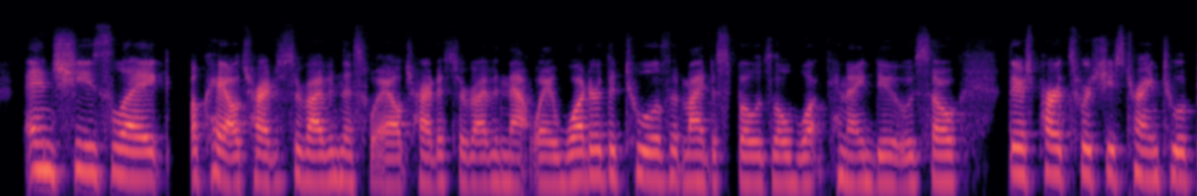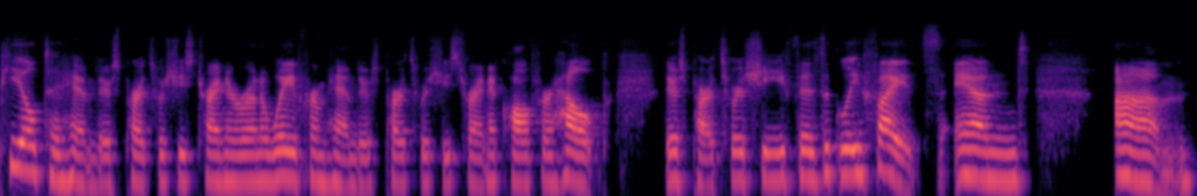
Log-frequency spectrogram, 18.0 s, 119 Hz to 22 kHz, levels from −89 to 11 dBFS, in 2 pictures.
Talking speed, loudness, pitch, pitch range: 220 wpm, -27 LUFS, 185 Hz, 175-200 Hz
